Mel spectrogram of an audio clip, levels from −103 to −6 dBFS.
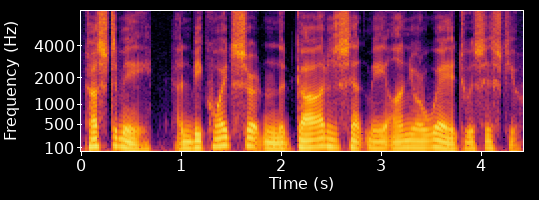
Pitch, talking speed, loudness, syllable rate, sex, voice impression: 95 Hz, 245 wpm, -18 LUFS, 5.2 syllables/s, male, adult-like, slightly relaxed, powerful, hard, clear, raspy, cool, intellectual, calm, slightly mature, reassuring, wild, slightly lively, kind, slightly sharp, modest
